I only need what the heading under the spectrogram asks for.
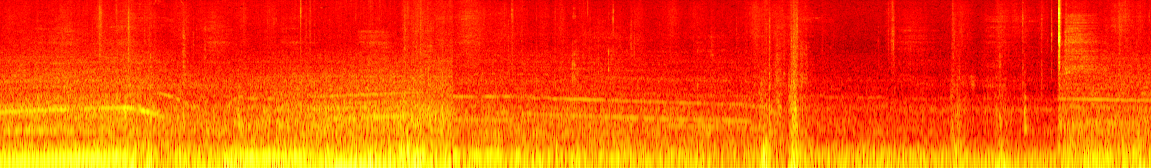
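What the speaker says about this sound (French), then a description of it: "on va pouvoir faire tout de suite un petit essai routier pour savoir si elle se comporte bien" An older Porsche cabriolet out on a road test, its engine giving a steady low rumble with shifting tones as it accelerates and changes gear, with occasional bumps and road noise and no talking.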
